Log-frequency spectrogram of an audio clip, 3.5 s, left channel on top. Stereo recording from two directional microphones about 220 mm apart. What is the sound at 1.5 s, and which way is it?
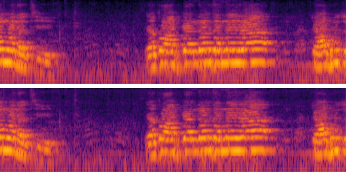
A man's voice, 55° left (ahead or behind).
